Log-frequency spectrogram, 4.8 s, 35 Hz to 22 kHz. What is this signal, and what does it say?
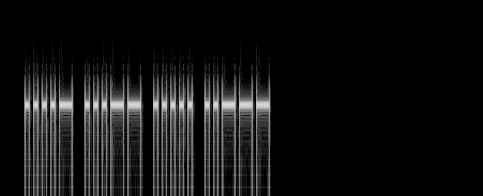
Morse code, heard as a keyed tone, about 28 wpm, 700 Hz. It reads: 4352
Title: Common Cut Numbers - 4-Digit 28wpm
